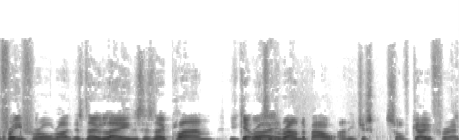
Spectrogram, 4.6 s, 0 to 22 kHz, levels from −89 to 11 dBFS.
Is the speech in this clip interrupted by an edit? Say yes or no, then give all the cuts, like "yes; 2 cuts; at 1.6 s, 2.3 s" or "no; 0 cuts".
yes; 1 cut; at 2.2 s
